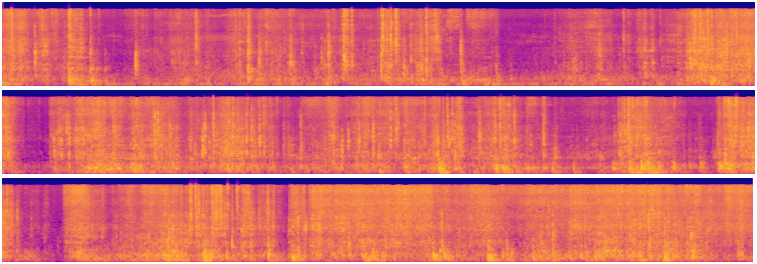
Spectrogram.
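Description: Gloved hands rummaging through rubbish: plastic bags and paper crackling and rustling, with irregular knocks and scrapes of hard plastic from a discarded printer being handled.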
